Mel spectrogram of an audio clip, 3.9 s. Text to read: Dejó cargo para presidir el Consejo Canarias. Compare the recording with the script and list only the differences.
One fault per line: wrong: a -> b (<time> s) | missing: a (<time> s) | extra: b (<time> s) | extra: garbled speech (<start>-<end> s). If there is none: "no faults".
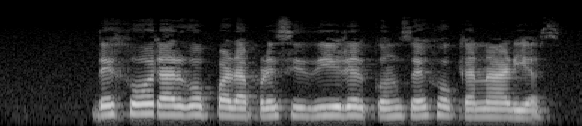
no faults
